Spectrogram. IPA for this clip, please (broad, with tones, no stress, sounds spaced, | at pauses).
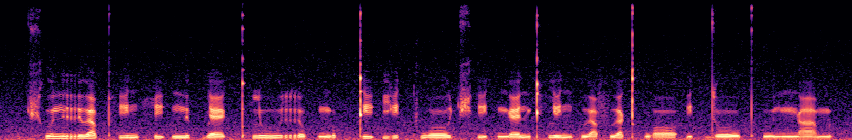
t͡ɕʰ u˥˩ n r ɯ˧ a̯ pʰ i˨˩ n h i˥˩ ʔ n ɯ˨˩ k̚ l ɛː˨˩ k̚ pʰ l uː˧ r o˨˩ k̚ ŋ o˦˥ k̚ t i˥˩ ʔ j i˦˥ t̚ k w oː˦˥ t͡ɕʰ i˨˩ t̚ ŋ ɛː˧ n kʰ l i˧ n p ɯ˨˩ a̯ f ɯ˧ a̯ kʰ w ɔː˩˦ ʔ i˥˩ t̚ d oː˧ pʰ u˦˥ n ŋ a˦˥ m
